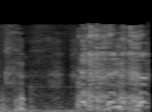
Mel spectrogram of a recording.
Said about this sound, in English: Listen to this smoker's cough. Phlegm. Sexy. It is sexy.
